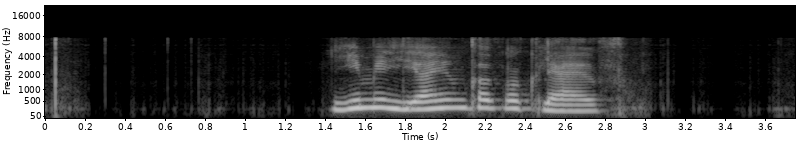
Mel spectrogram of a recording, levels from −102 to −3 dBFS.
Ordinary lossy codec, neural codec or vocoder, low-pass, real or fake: none; codec, 16 kHz, 4.8 kbps, FACodec; none; fake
